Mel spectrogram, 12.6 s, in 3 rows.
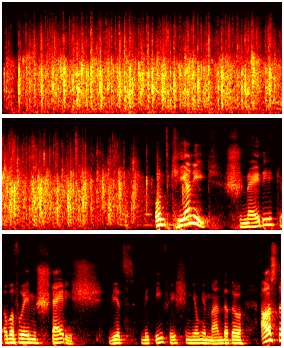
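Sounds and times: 
audience applause: 0.0 - 6.7
speech: 6.5 - 12.5.

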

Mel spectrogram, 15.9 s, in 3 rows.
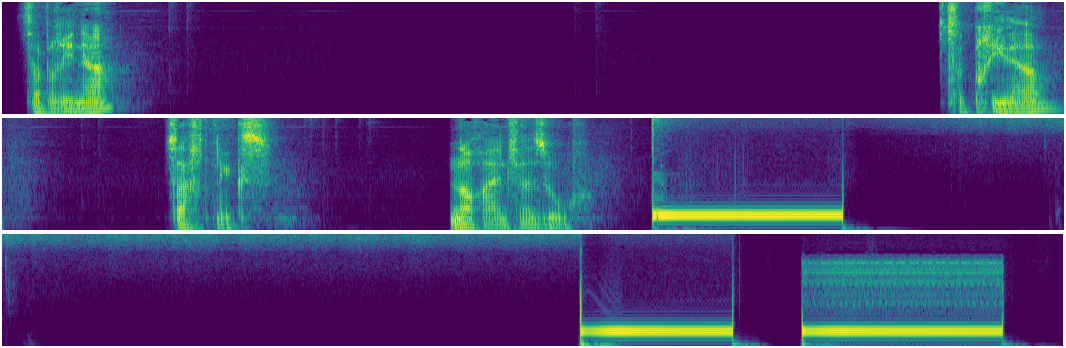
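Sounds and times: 
speech: 0.1 - 0.7, 4.9 - 5.4, 6.1 - 6.8, 7.6 - 8.3
telephone line ringing tone: 8.6 - 9.6, 13.5 - 15.7.

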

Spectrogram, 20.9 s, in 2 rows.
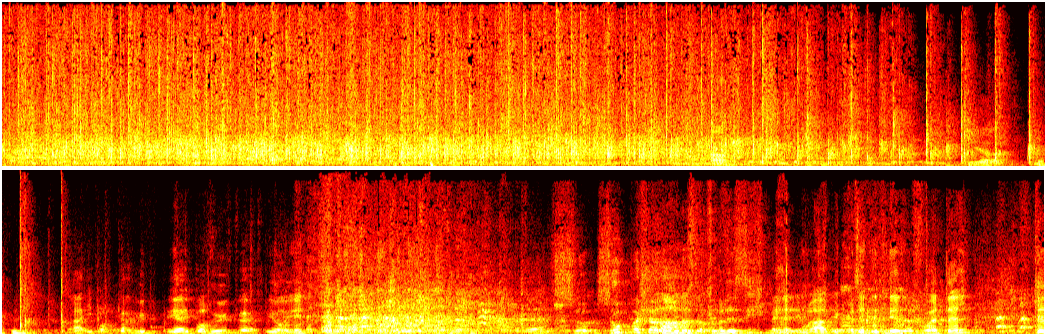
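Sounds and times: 
audience applause: 0.0 - 10.9
speech: 9.9 - 20.8
laughter: 13.3 - 16.4, 17.5 - 20.8.

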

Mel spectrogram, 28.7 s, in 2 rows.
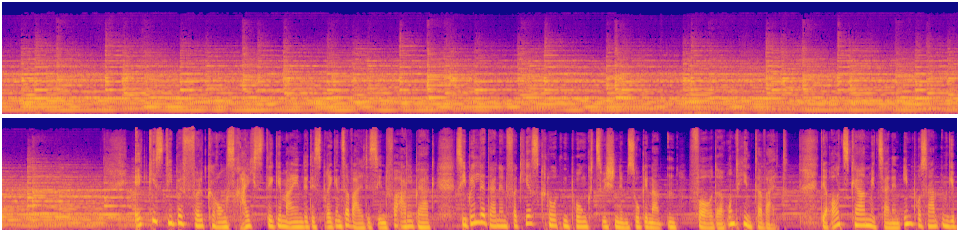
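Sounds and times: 
church bells of the Church of St. Nicholas in Egg, Vorarlberg, ringing at noon: 0.0 - 28.6
speech: 16.4 - 28.6.

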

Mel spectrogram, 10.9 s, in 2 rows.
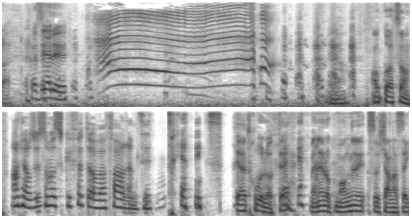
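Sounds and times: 
speech: 0.0 - 1.6, 3.7 - 10.8
laughter: 0.0 - 4.9, 9.0 - 10.1
baby whimpering and crying: 1.1 - 3.8.

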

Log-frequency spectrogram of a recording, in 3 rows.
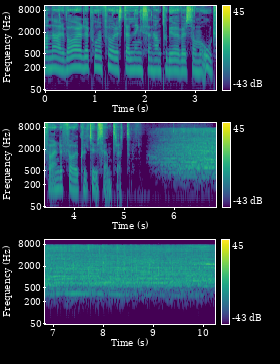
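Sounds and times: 
speech: 0.0 - 5.3
audience booing: 5.5 - 10.2
scattered shouts: 5.6 - 10.2.

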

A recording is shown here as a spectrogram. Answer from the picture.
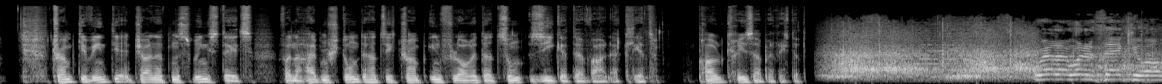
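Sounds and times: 
speech: 0.6 - 8.3, 10.4 - 11.6
crowd cheering as Donald Trump takes the stage in Florida: 8.2 - 11.6.

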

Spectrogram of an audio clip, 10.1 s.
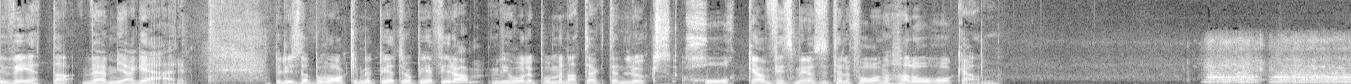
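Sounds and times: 
speech: 0.0 - 7.6
brassy truck horn blasts: 9.0 - 10.1.

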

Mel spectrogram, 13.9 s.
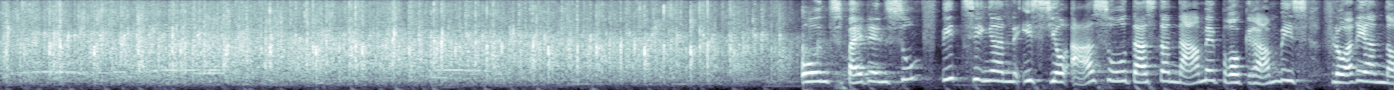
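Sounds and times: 
whistles and cheers: 0.0 - 5.4
audience applause: 0.0 - 8.0
crowd murmur: 0.0 - 8.0
speech: 8.0 - 13.9.

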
